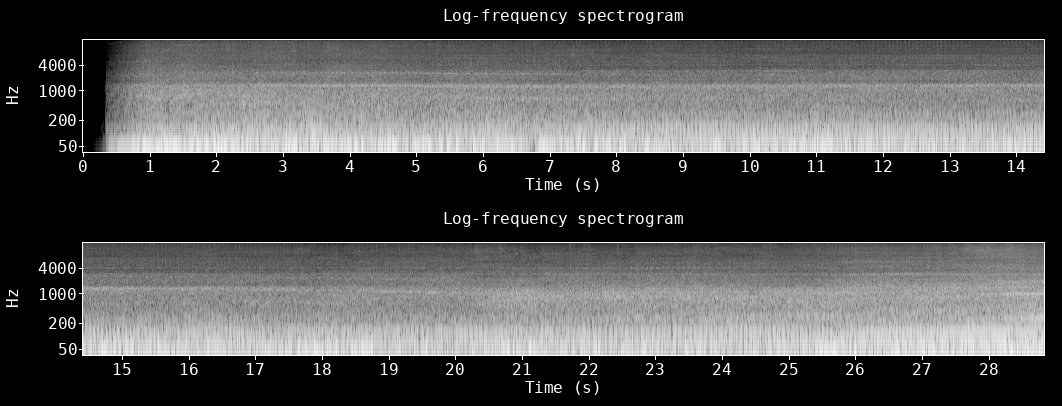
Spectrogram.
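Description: Motorcycle engine running steadily while riding, heard from the rider's seat with road and wind noise. The surrounding traffic grows louder near the end.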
